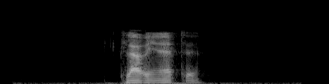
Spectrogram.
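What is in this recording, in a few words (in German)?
"Klarinette", German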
